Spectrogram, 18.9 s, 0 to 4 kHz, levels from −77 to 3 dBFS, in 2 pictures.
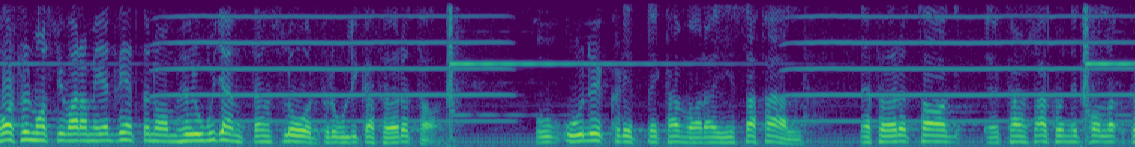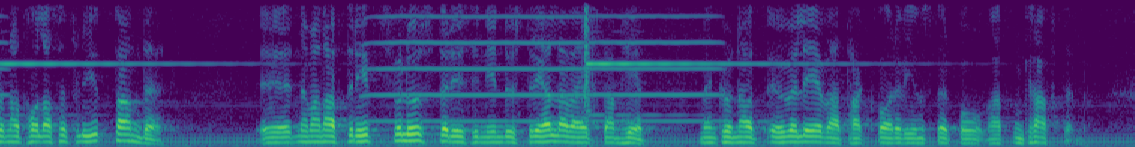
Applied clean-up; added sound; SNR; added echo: none; Trumpet + Bell; 18 dB; none.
